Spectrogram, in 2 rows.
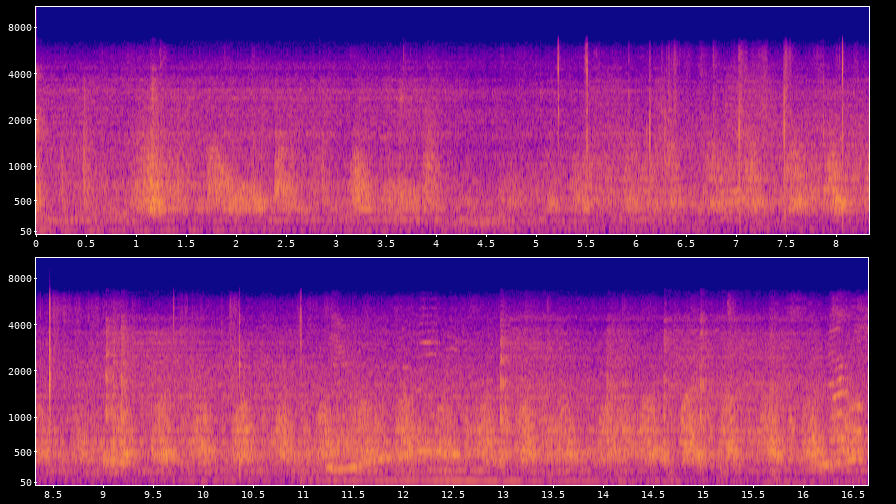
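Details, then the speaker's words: Fetal heartbeat on Doppler during pregnancy: rapid whooshing pulses at about 150 a minute, judged strong and good, with part of the mother's heartbeat also heard, making it sound a little odd: normal fetal heartbeat. "heartbeat. Sounds good. That's awesome. Part of the reason why it sounds a little weird is you hear part of your heartbeat and you hear that baby's heartbeat."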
